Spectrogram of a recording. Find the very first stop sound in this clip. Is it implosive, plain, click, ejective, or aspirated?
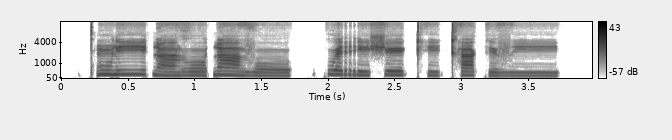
ejective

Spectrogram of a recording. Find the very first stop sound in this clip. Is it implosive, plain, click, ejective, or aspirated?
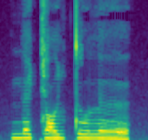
plain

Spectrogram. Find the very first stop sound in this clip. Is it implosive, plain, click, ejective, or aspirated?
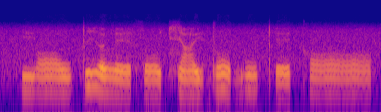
plain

